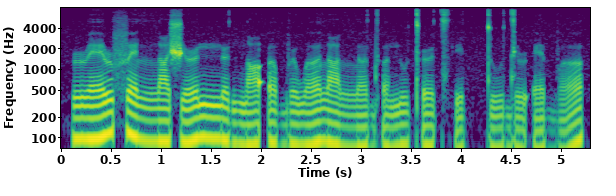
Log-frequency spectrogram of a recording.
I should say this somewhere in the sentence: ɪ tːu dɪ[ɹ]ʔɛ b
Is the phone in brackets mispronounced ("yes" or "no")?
no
